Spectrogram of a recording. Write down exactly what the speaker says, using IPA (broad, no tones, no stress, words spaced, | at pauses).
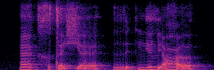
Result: æːkxətɛ̰ çɛ̰ | rḭknʲʌ lʲæ̰ʕə̰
